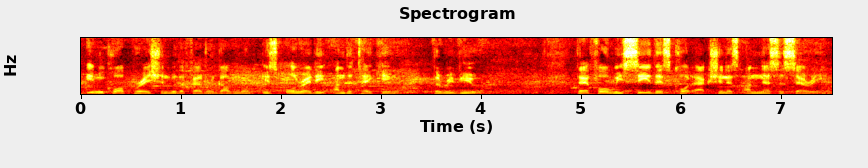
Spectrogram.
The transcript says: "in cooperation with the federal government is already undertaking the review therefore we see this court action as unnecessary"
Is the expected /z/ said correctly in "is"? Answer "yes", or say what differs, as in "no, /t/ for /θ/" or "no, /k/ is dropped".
yes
